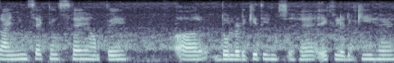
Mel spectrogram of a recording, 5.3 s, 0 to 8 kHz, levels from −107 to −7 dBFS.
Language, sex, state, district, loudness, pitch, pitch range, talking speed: Hindi, female, Bihar, Sitamarhi, -24 LUFS, 195 Hz, 190-205 Hz, 150 wpm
